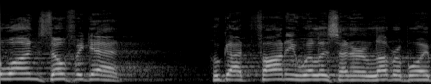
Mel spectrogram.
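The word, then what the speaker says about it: Fani: been destroyed because of Fonnie, F-A-N-I, Fonnie. You have to pronounce it Fonnie. It's called Fanny. You have to pronounce Fonnie. I don't know how she gets. She should add a little U in there someplace if she wants people to call her.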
